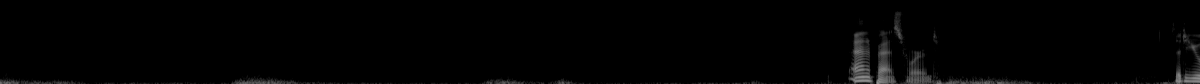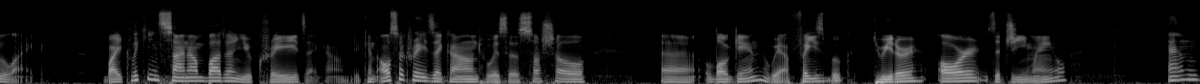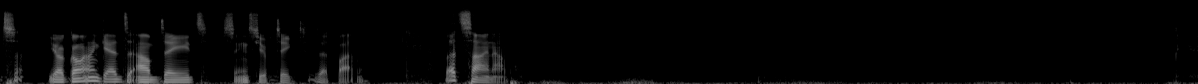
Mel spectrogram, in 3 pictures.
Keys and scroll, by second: 0.0-3.4 typing, 5.5-7.7 typing.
